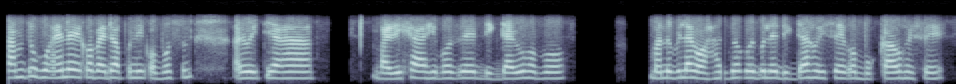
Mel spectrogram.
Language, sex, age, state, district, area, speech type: Assamese, female, 18-30, Assam, Dibrugarh, urban, conversation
